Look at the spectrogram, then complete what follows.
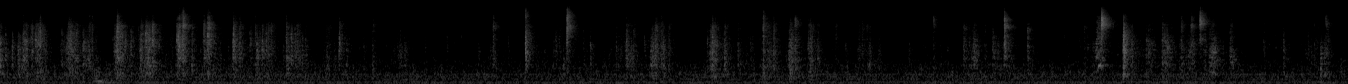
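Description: Irregular light clicks and crinkles of small items being handled, several a second, with a louder cluster about eleven seconds in.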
